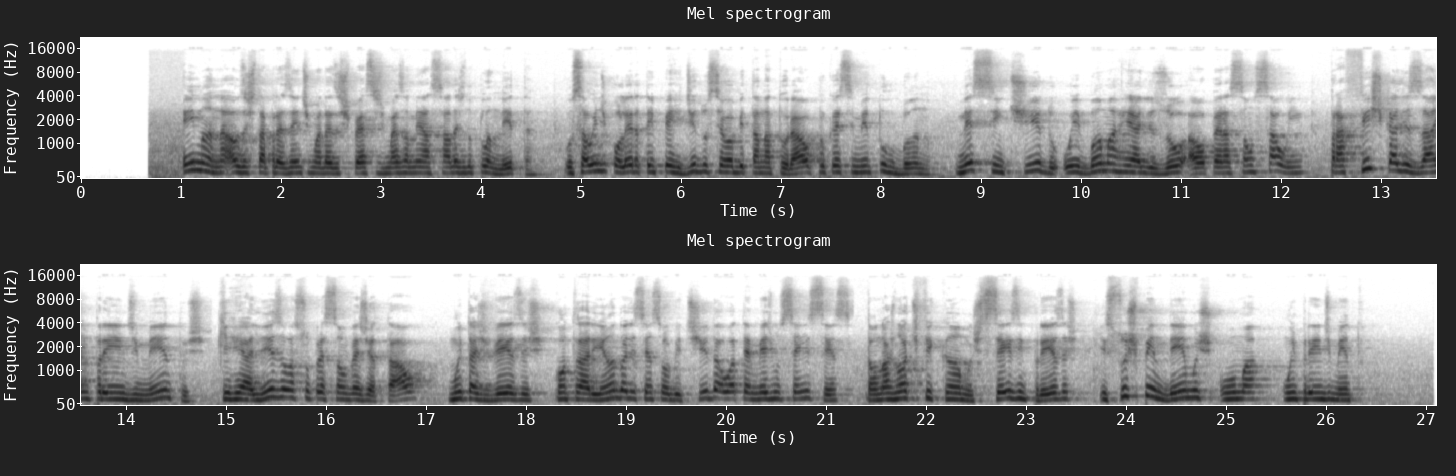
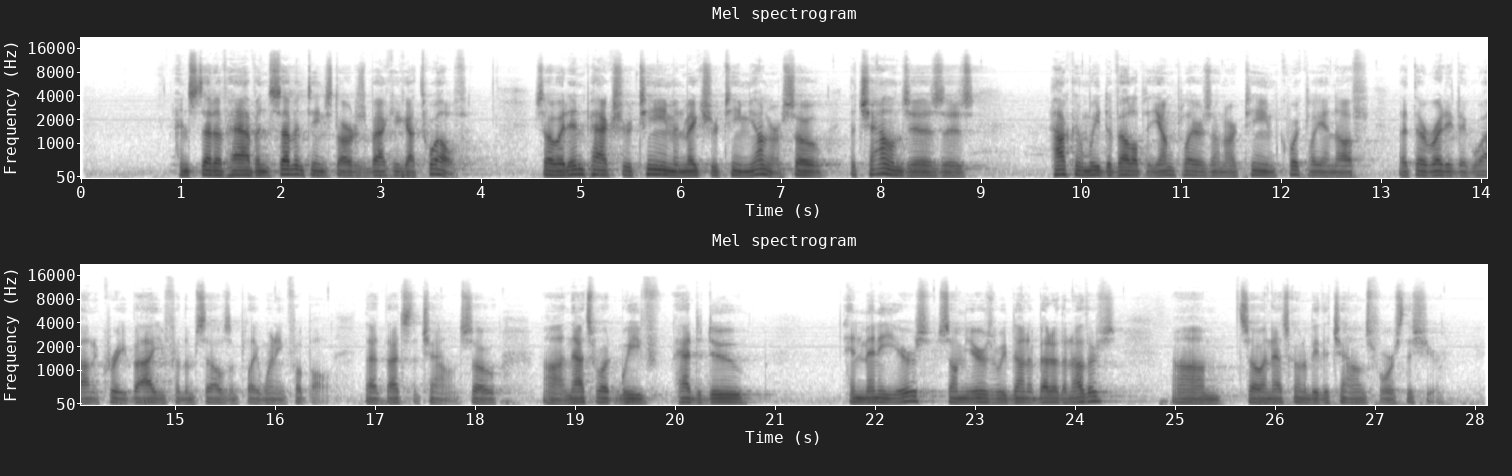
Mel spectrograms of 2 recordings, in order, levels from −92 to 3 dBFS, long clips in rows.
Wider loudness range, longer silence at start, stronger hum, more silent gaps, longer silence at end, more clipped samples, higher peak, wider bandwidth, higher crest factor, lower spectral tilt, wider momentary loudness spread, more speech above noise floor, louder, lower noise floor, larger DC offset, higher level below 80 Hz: second, 1 LU vs 7 LU; second, 0.7 s vs 0.95 s; neither; neither; first, 0.75 s vs 0.45 s; neither; first, -2 dBFS vs -6 dBFS; second, 12 kHz vs 13.5 kHz; second, 12 dB vs 22 dB; first, -8.5 dB/octave vs -6 dB/octave; second, 7 LU vs 13 LU; first, 68 dB vs 33 dB; first, -14 LUFS vs -28 LUFS; first, -82 dBFS vs -61 dBFS; neither; first, -46 dBFS vs -56 dBFS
